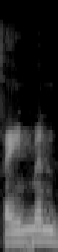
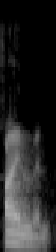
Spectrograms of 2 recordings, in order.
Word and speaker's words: Feynman: I was just interested in the life of Feynman um fine men yes I before I always call them Feynman but yeah I learned that it's pronounced Feynman anyway so uh yeah the I originally got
